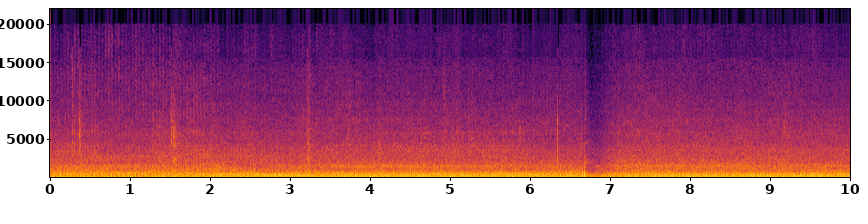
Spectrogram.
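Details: Craftsman 30-inch riding mower, small single-cylinder engine after cleaning the gummed-up carburetor, started on choke: runs steady and even, a clean fast putter at constant speed with no stumbling or dying; running normally.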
